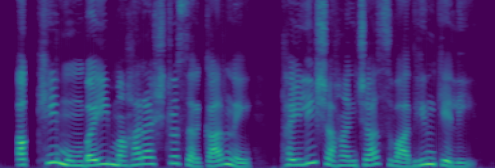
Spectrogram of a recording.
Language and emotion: Marathi, neutral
